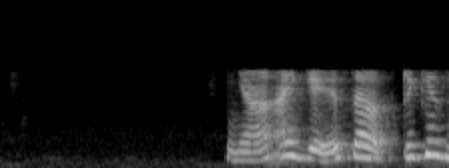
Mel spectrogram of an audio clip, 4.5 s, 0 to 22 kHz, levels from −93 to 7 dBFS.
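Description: Bit errors on a digital phone line tick through this speech from 2.98 to 3.02 s, as flipped bits, roughly 0.15 percent, corrupt individual mu-law samples into sharp clicks.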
